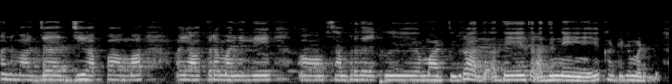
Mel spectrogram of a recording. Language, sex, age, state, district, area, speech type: Kannada, female, 30-45, Karnataka, Chikkamagaluru, rural, spontaneous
